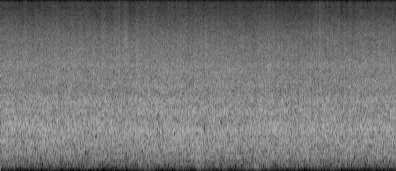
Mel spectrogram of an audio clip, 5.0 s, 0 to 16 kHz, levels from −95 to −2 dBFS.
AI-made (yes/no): yes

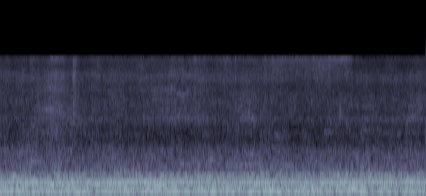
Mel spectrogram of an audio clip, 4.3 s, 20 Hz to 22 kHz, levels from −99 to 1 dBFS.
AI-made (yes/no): yes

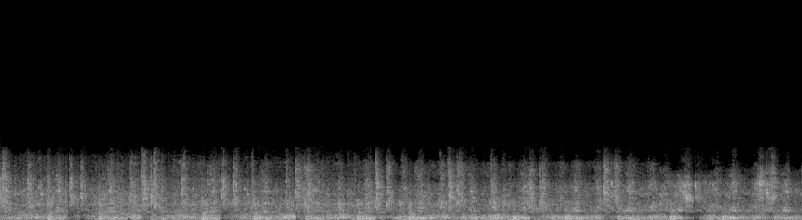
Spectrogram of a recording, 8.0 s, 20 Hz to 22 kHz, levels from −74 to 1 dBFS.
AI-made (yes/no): no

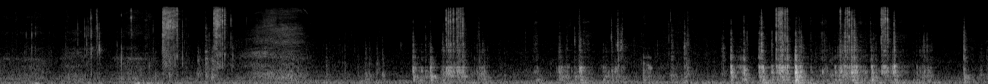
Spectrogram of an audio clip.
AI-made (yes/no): no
